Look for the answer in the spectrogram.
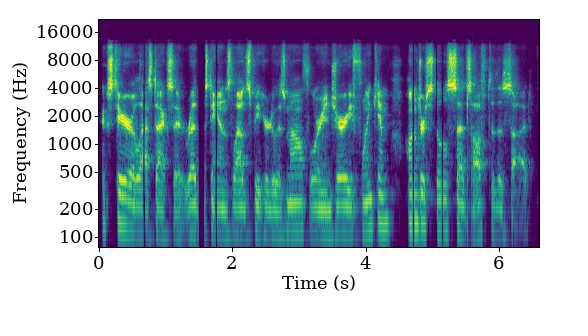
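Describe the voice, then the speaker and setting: A man's voice: fairly low pitch, normal speed, sharp tone. A man narrating stage directions from a script at a table read.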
